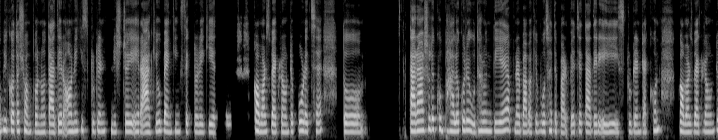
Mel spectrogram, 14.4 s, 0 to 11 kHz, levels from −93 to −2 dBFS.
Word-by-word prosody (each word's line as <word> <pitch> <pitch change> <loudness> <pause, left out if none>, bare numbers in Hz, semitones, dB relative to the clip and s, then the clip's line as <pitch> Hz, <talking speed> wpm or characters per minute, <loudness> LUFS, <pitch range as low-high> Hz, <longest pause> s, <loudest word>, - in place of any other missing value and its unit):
অভিজ্ঞতা 225 -2 +2
সম্পন্ন। 195 -2 0 0.2
তাদের 195 +2 +3
অনেক 215 +1 0
স্টুডেন্ট 210 -1 -3 0.2
নিশ্চয়ই 200 +1 0
এর 205 - 0
আগেও 195 +2 -2
ব্যাংকিং 200 -1 -1
সেক্টরে 190 -1 -3
গিয়েছে। 185 -2 -3 0.7
কমার্স 200 -2 +5
ব্যাকগ্রাউন্ডে 190 +1 0
পড়েছে। 210 -1 +1 0.5
তো, 200 - +4 1.3
তারা 215 +1 +8
আসলে 255 +2 +1
খুব 260 -3 +1
ভালো 210 0 +4
করে 230 0 +3
উদাহরণ 220 +2 0
দিয়ে 215 +1 +2
আপনার 210 -4 -2
বাবাকে 190 +1 -1
বোঝাতে 205 +1 -1
পারবে। 180 +1 -2
যে, 210 - -1
তাদের 190 -1 +1 0.2
এই, 185 - 0
এই 190 - -3
স্টুডেন্ট 195 -1 -4
এখন 225 +2 -3 0.5
কমার্স 195 -2 +4
ব্যাকগ্রাউন্ডে 200 +3 -1
205 Hz, 140 wpm, -24 LUFS, 195-215 Hz, 1.3 s, তারা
